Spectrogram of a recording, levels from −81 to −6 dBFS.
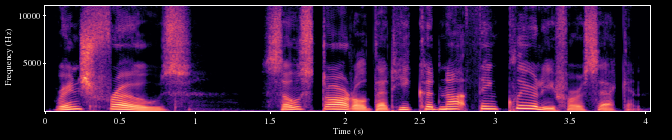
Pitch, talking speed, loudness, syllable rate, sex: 200 Hz, 195 wpm, -17 LUFS, 4.9 syllables/s, female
